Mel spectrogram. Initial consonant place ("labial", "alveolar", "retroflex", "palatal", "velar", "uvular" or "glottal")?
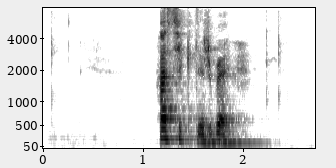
glottal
